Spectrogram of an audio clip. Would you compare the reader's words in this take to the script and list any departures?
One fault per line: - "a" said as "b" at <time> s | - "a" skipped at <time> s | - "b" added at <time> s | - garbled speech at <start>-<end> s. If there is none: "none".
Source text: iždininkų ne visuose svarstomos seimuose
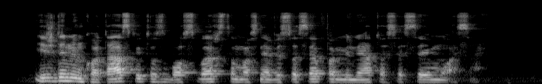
- "ataskaitos buvo svarstomos" added at 1.0 s
- "svarstomos" said as "paminėtuose" at 3.3 s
